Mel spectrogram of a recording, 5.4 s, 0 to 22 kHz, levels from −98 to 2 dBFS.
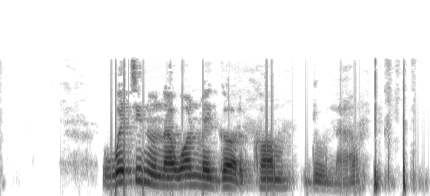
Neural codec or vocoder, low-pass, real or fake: none; 7.2 kHz; real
